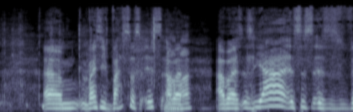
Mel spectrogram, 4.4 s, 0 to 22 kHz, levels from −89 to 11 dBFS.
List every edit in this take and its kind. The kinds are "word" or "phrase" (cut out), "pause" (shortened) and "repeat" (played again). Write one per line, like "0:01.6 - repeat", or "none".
none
